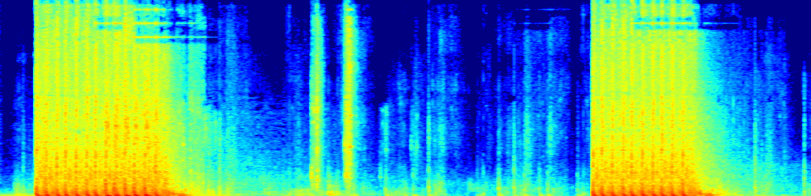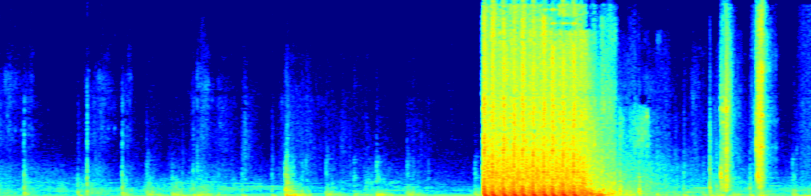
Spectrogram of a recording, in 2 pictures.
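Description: Three long, loud bursts of rapid automatic gunfire in PUBG Mobile, evenly spaced, with scattered single shots and thuds between them.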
